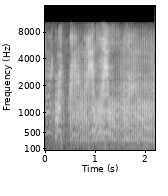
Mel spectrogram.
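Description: Chihuahuas growling in a rough play fight, in short irregular bursts.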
